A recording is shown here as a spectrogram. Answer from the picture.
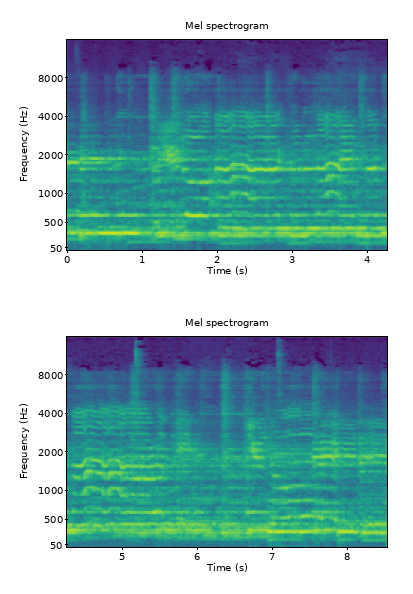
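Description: A man singing a country song into a handheld microphone over a recorded backing track.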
